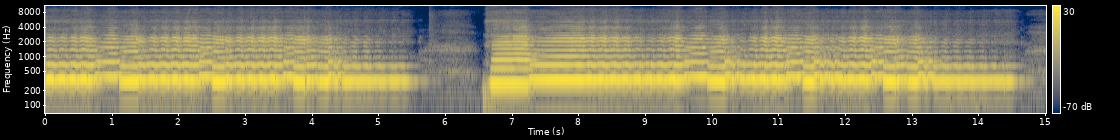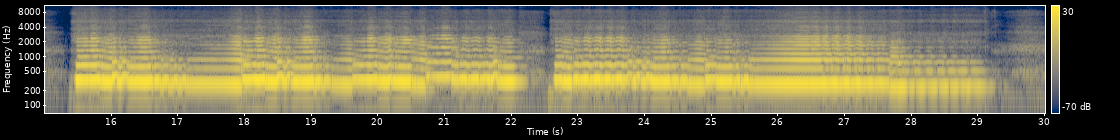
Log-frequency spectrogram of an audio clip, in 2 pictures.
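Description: Armenian duduk in C made by Hayk Galstyan, playing a slow solo melody in four phrases with short breaks for breath between them. The notes waver with vibrato and carry quick ornaments, and the last phrase drops to a lower held note.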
